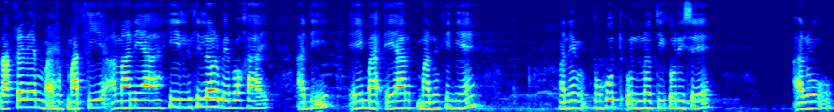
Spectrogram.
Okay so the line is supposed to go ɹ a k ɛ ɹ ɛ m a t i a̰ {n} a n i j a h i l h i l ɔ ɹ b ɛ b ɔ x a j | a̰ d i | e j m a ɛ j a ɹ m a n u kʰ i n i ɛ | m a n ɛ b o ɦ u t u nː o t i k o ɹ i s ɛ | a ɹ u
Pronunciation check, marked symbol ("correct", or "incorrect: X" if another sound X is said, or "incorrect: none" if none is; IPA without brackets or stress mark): correct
